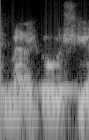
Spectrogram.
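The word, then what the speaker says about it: Metigoshe: We also have a lake cabin at like the Americans say Metagoshi on the U.S.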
